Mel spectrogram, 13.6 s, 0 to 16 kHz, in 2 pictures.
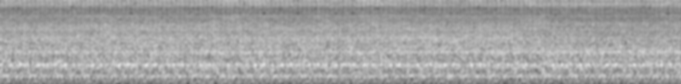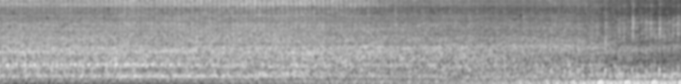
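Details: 1965 Gardner 6LXB 180 six-cylinder marine diesel, test run after restoration following failure at 80 hours: low, even thrum, regular firing with no knocks, ticks or hunting; healthy idle.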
